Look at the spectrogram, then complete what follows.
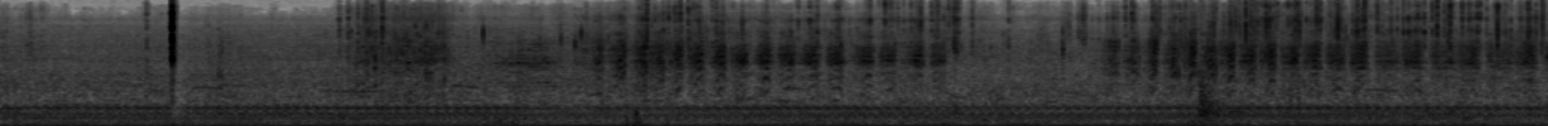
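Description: Steady low hum of a sportfishing boat's machinery running. A single sharp click comes about a second in, and stretches of fast, even ticking come a couple of seconds in and again from about seven seconds on.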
